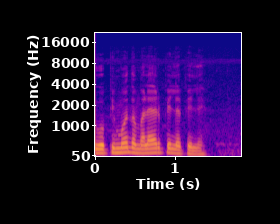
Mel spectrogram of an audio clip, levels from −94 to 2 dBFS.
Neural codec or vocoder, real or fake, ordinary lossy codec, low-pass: none; real; none; 14.4 kHz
